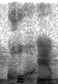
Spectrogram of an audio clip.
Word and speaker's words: Koch: 그 다음에 crick and coach crick and coach 이 원래 그 KOCH라고 하면 아마 독일 사람일 것 같은데 그러면 원래 이름이 코흐예요. 코흐. CH 발음이 크 발음나니까 코흐일 겁니다.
